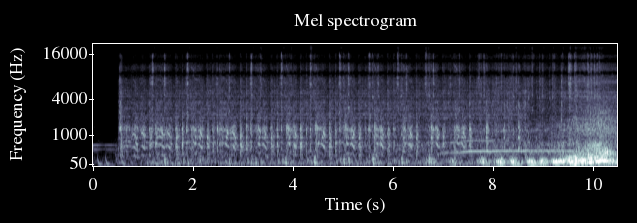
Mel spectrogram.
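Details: Non-running BMW 335i, first start attempt: it catches and runs, but lumpy and uneven with a rising rumble. Rough running after start.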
